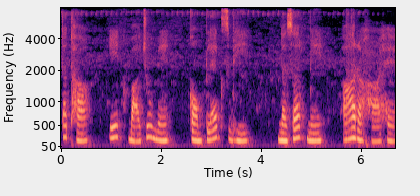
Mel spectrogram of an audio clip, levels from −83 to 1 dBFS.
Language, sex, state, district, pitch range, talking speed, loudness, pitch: Hindi, female, Madhya Pradesh, Katni, 165-220 Hz, 100 wpm, -16 LUFS, 175 Hz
